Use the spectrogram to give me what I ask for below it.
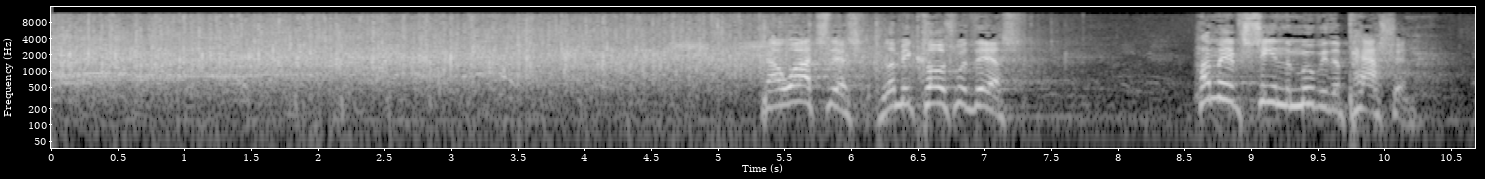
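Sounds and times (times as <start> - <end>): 
audience clapping: 0.0 - 7.8
speech: 5.3 - 7.4, 8.6 - 10.3.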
